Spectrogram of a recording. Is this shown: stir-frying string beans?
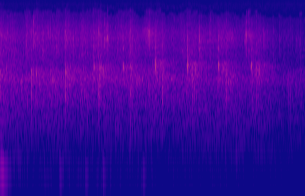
no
